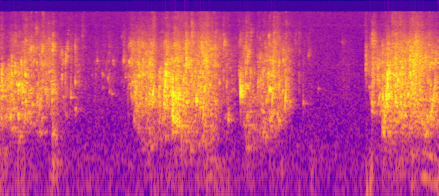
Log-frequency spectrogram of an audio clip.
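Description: Water poured over a dog during a bath comes in three loud splashing bursts separated by short quiet pauses, with no talking.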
